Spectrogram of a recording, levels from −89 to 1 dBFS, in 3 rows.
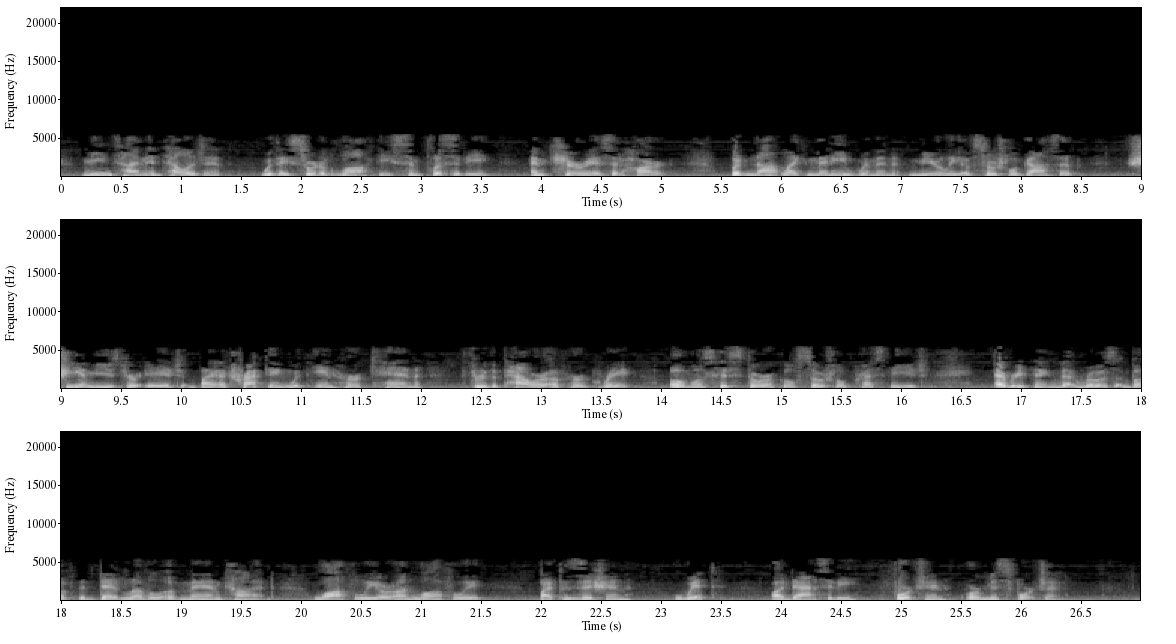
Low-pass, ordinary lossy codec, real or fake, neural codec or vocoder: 5.4 kHz; MP3, 24 kbps; real; none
